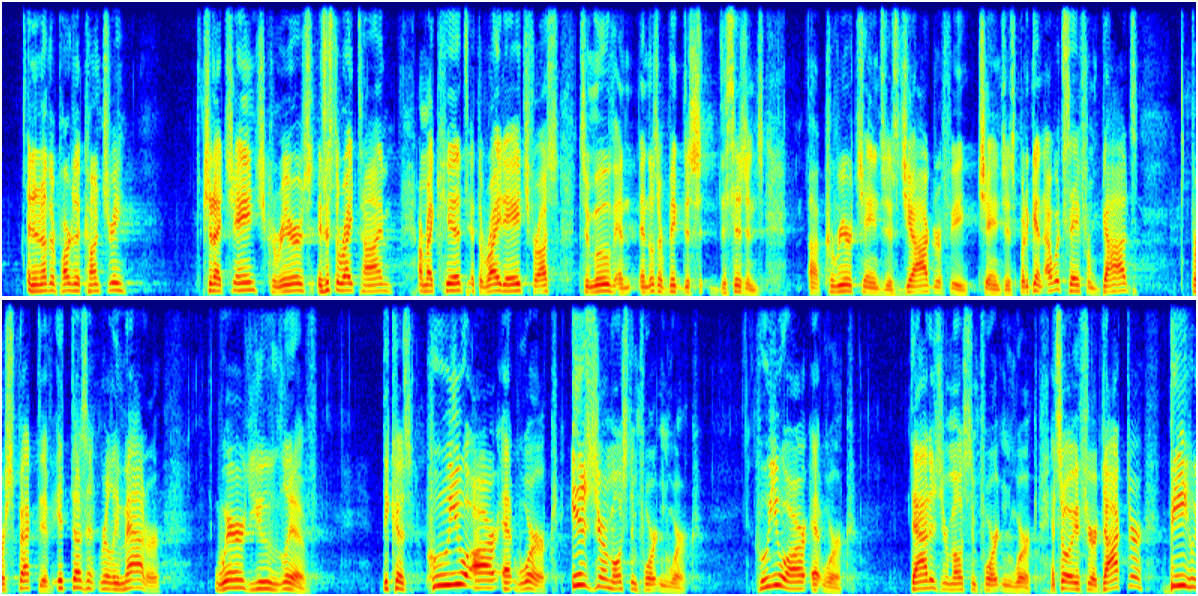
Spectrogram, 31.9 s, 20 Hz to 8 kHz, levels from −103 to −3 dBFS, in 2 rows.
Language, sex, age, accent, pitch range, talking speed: English, male, 50-69, American, 155-200 Hz, 155 wpm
